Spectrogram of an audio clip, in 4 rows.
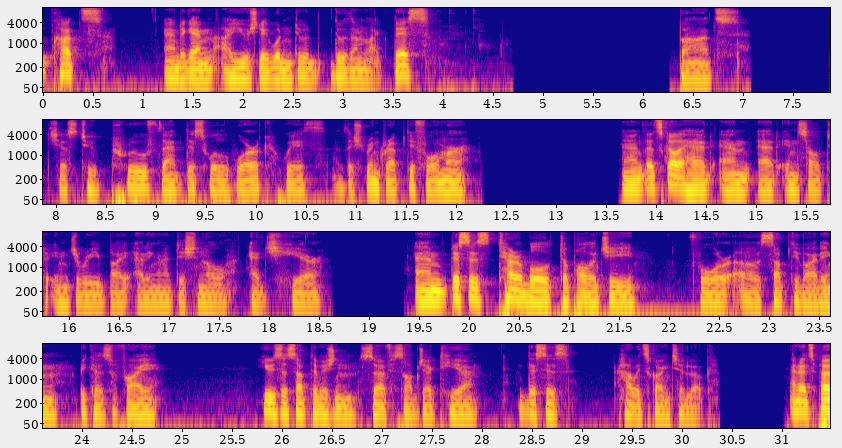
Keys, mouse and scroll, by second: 1.1 click, 3.3 click, 4.0 alt+middle click, 4.5 alt+click, 8.2 click, 9.2 click, 11.9 click, 12.5 alt+right click, 13.0 alt+click, 13.8 alt+middle click, 14.2 alt+click, 14.7 alt+right click, 16.7 click, 17.9 alt+middle click, 18.6 alt+middle click, 22.0-23.5 alt+drag, 24.8 alt+click, 26.8 ctrl+r.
